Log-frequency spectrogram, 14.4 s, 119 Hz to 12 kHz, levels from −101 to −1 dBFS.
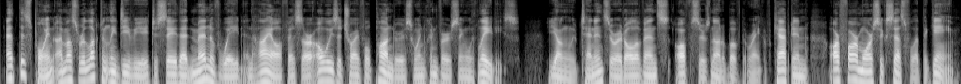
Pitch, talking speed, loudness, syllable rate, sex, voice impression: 105 Hz, 180 wpm, -20 LUFS, 5.3 syllables/s, male, very masculine, very middle-aged, very thick, slightly relaxed, very powerful, slightly bright, soft, slightly muffled, fluent, raspy, cool, very intellectual, slightly refreshing, sincere, very calm, mature, very friendly, reassuring, unique, elegant, wild, slightly sweet, lively, kind, slightly intense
